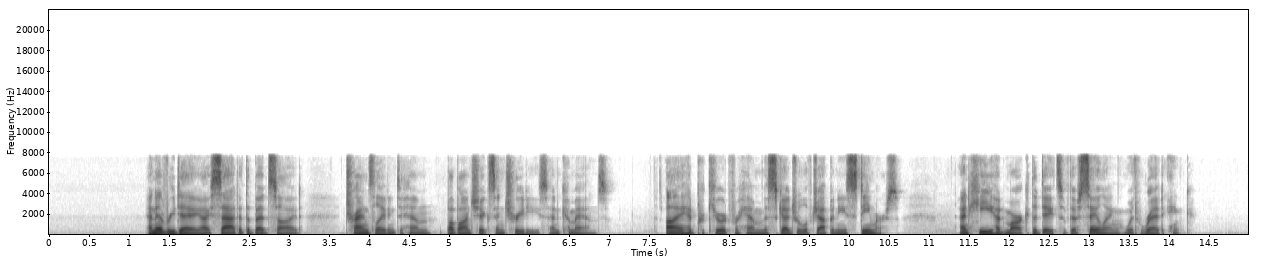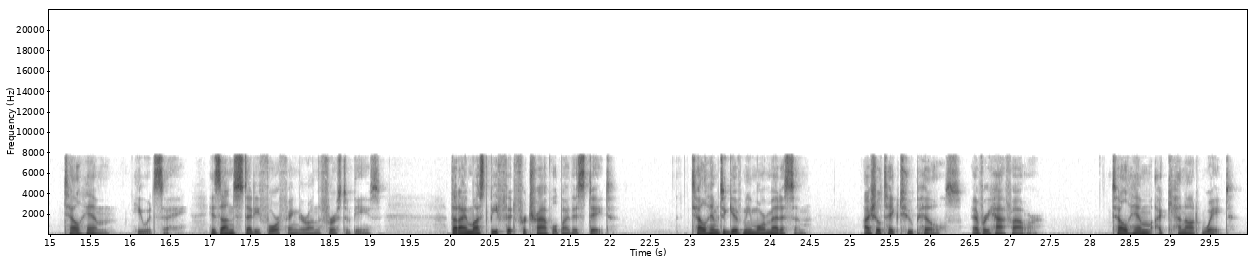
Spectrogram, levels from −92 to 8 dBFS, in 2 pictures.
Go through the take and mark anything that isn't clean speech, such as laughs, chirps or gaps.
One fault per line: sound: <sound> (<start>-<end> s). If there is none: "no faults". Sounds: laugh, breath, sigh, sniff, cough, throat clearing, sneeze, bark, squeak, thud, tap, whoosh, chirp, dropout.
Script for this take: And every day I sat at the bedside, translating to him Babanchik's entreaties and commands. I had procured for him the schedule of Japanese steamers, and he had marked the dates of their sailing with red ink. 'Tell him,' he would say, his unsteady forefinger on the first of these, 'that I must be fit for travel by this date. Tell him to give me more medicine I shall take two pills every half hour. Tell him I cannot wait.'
no faults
